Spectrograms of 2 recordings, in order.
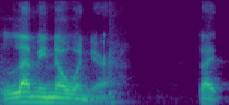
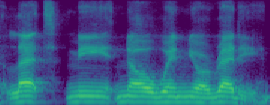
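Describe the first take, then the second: First: The words are blended together into one stream. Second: Each word is said separately and clearly. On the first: This is how native speakers say it. "Those words kind of get smushed together a lot" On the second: This is how it is read from a book. "when we study from a book, we're, we're saying"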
